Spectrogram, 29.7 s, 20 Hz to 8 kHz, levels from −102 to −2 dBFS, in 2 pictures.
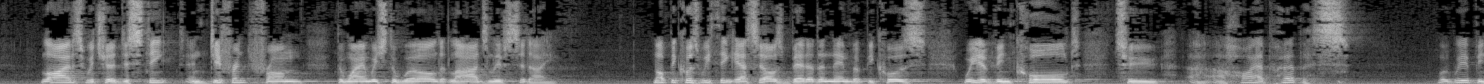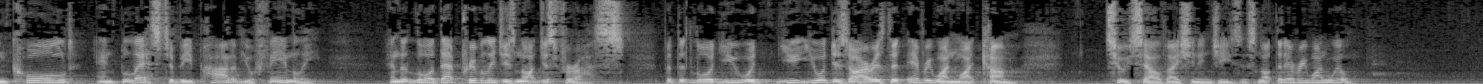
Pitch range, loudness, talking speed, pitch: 130-160 Hz, -22 LUFS, 160 wpm, 145 Hz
